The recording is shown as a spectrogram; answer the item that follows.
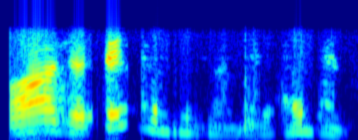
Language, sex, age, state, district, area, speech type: Nepali, female, 60+, West Bengal, Kalimpong, rural, conversation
